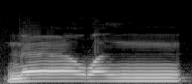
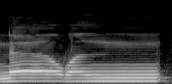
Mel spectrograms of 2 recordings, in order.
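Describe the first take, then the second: No difference in how they are said.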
